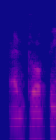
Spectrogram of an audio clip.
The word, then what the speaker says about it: entropy: As for pronunciation, entropy is usually stressed on its first syllable, while enthalpy is usually stressed on the second.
